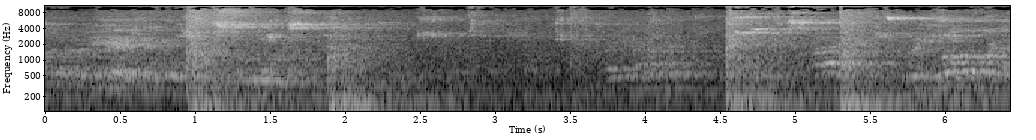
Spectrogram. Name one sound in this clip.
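A volleyball is hit with sharp slaps that echo in a large hall.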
